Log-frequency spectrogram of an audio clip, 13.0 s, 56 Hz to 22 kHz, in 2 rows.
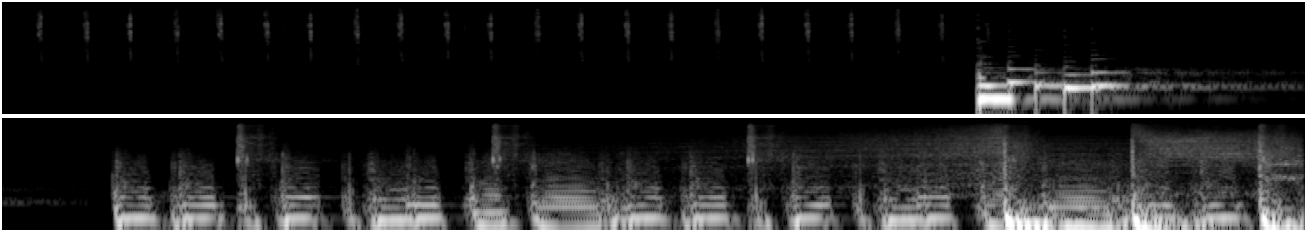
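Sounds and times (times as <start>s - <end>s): quick clock-like ticking: 0.0s - 5.3s
loud musical chord: 4.9s - 6.6s.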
